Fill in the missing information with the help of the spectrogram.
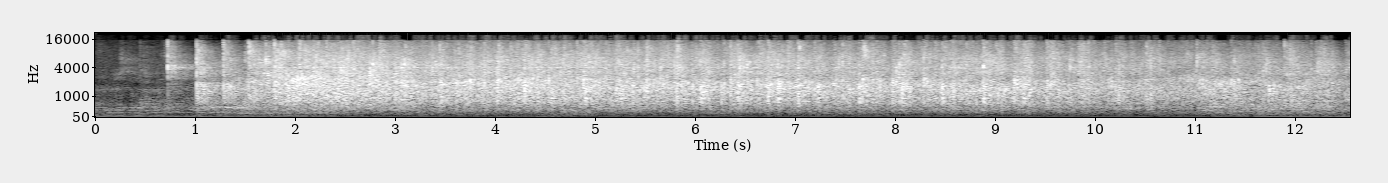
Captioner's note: clapping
